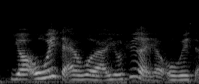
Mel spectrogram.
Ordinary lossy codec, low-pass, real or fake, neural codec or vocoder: none; 7.2 kHz; fake; codec, 16 kHz in and 24 kHz out, 1 kbps, XY-Tokenizer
